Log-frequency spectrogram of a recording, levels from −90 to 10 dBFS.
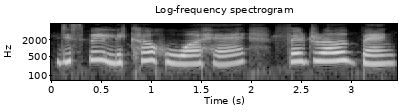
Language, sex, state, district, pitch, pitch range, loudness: Hindi, female, Uttar Pradesh, Lalitpur, 315 Hz, 280-340 Hz, -15 LUFS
